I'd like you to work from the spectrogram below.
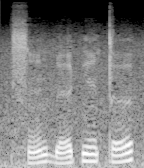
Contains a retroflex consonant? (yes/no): no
